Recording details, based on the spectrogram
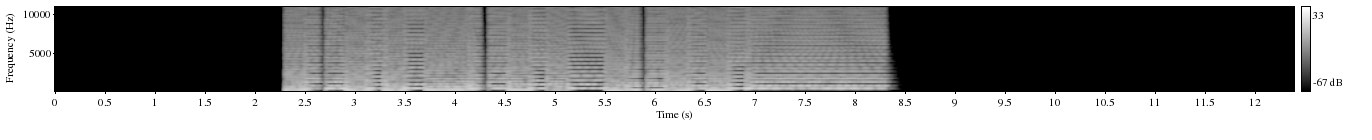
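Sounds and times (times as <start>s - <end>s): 
synthesizer lead sound with oscillator, LFO, filter, envelope and drive: 2.3s - 8.4s.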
